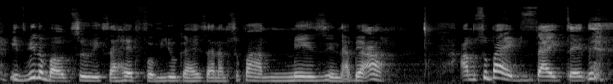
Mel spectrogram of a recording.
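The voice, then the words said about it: Cracky, slightly deep hoarse voice. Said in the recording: “my voice is a little bit cracky, a bit deep or something, but then I have cold”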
